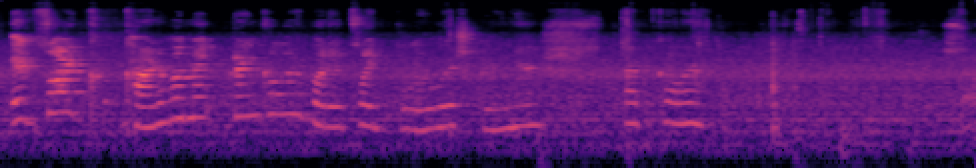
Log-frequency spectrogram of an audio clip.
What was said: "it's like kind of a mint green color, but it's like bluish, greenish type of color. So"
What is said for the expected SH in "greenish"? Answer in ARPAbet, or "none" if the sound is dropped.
SH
